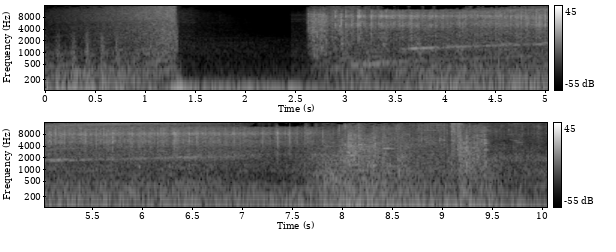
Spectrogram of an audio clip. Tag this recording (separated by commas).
firing cannon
